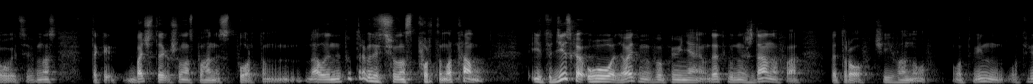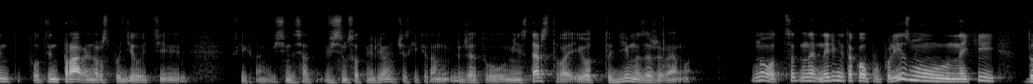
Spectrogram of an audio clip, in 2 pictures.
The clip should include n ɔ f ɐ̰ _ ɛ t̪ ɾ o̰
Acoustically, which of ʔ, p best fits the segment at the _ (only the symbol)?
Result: p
